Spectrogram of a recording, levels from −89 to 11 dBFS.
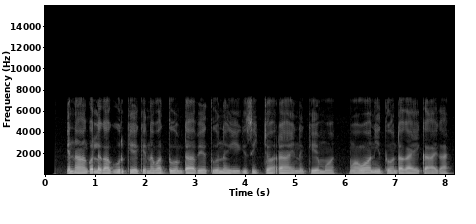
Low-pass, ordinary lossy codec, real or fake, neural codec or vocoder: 7.2 kHz; none; real; none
